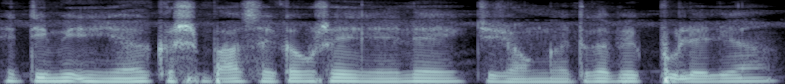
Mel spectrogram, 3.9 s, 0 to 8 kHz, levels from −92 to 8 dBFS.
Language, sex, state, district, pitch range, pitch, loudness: Wancho, male, Arunachal Pradesh, Longding, 105-115 Hz, 110 Hz, -19 LUFS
